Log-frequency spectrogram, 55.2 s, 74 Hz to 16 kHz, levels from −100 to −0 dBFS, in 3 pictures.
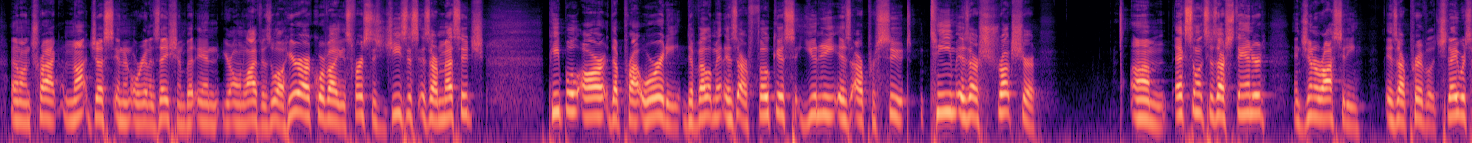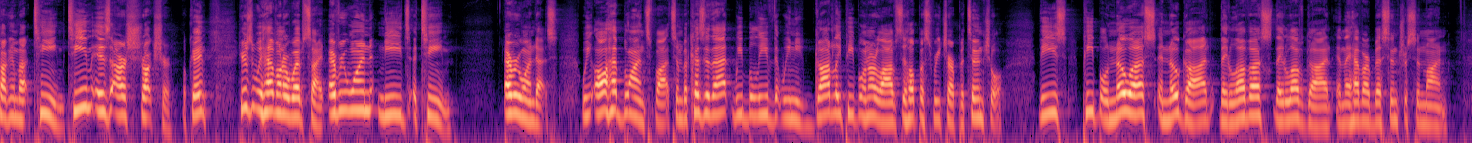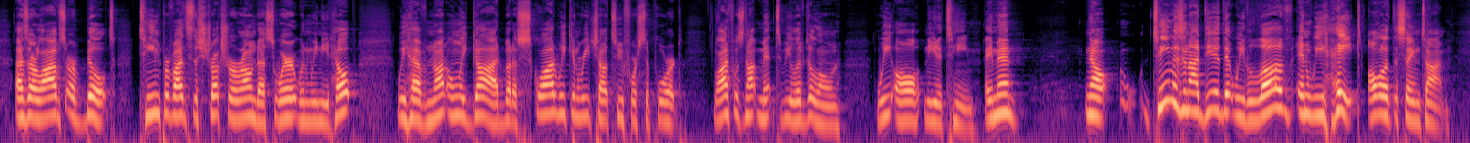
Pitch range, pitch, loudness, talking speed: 175-220 Hz, 200 Hz, -21 LUFS, 200 wpm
